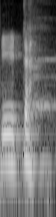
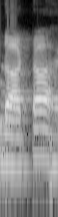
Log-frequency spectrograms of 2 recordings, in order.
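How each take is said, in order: First: The first vowel is an 'ay' sound. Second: The first vowel is an open 'ah' sound. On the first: The speaker calls it right. "इसका सही pronunciation डेटा" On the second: The speaker calls it wrong. "ये जो डाटा है"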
